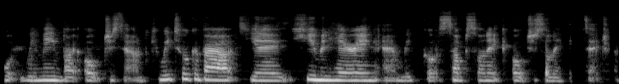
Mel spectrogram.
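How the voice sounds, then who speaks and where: A woman's voice: lowish voice, level tone, fairly quick, slightly rough, low-quality recording. A woman hosting an informal educational interview, chatty, putting things in plain terms and asking questions. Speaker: host.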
